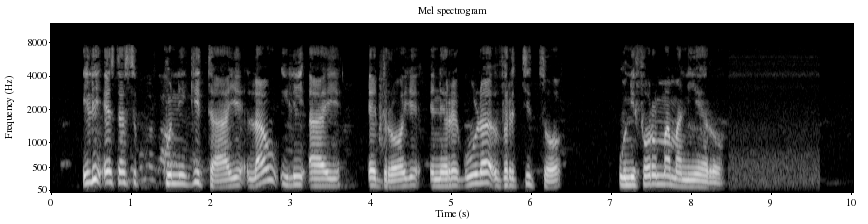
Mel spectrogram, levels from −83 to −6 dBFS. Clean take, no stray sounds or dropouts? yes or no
yes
